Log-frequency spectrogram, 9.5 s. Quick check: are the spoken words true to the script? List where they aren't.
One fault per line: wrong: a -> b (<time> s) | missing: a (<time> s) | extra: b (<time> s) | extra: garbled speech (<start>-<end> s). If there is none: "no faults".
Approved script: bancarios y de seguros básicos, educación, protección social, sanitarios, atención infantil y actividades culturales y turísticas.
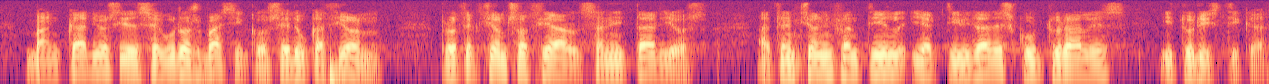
no faults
